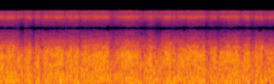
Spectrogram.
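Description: A large audience applauding loudly and steadily.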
